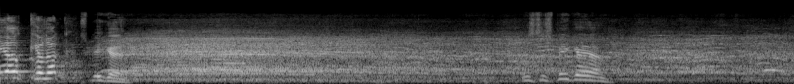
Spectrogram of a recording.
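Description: A large crowd of men murmurs and jeers in an echoing chamber.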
